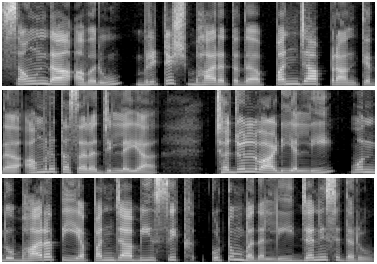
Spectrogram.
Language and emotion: Kannada, neutral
